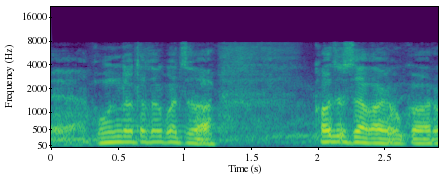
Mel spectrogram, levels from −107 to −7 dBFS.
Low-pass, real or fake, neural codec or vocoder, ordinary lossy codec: none; fake; codec, 16 kHz, 4 kbps, FunCodec, trained on LibriTTS, 50 frames a second; none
